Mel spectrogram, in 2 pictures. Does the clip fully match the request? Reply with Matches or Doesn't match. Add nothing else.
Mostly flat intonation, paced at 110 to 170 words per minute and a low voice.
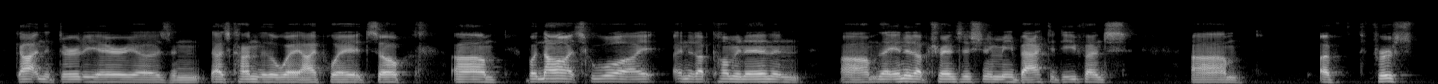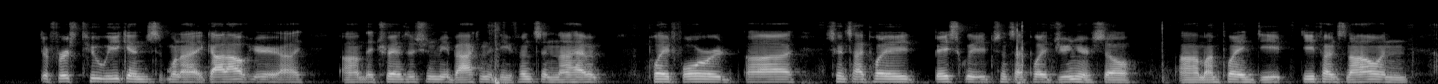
Matches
